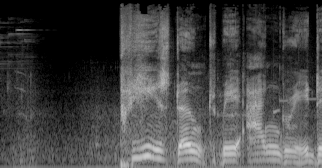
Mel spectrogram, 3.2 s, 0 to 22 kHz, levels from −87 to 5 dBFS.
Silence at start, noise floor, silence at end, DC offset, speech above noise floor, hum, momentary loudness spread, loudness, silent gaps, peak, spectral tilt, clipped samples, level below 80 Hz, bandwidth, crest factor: 0.15 s; -50 dBFS; 0 s; 0.5%; 31 dB; none; 6 LU; -18 LUFS; none; -4 dBFS; -3.5 dB/octave; under 0.1%; -40 dBFS; over 20 kHz; 18 dB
